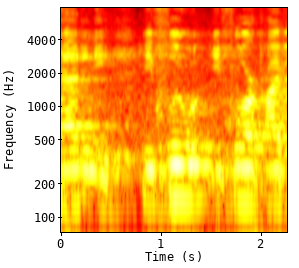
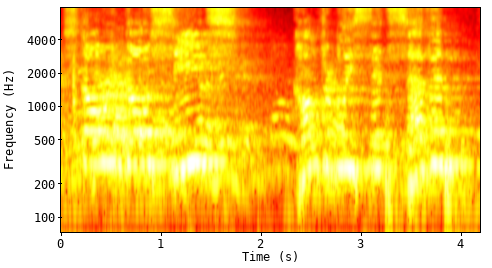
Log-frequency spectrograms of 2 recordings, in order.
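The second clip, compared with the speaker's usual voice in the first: mock car-ad boast; 13 semitones higher, 4 dB louder, slower than usual. Comic sales pitch for minivan.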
